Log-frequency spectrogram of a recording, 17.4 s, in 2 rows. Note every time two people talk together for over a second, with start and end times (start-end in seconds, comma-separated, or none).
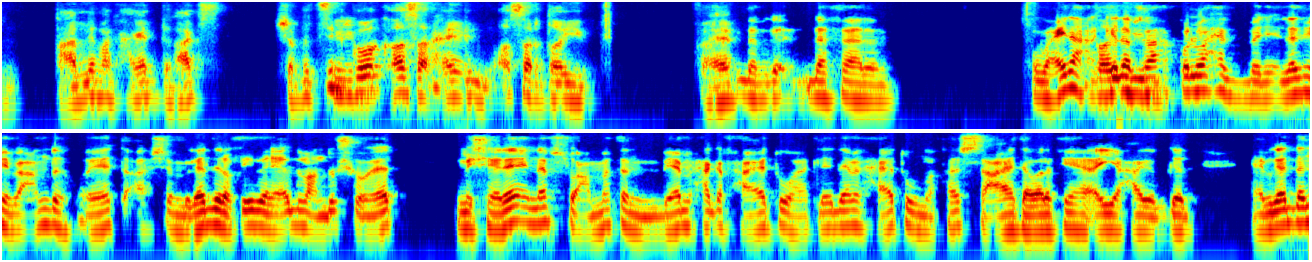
none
